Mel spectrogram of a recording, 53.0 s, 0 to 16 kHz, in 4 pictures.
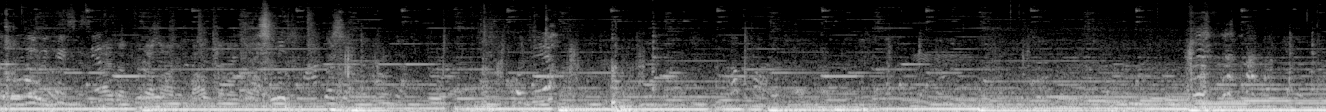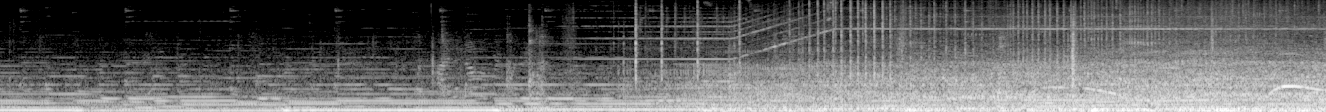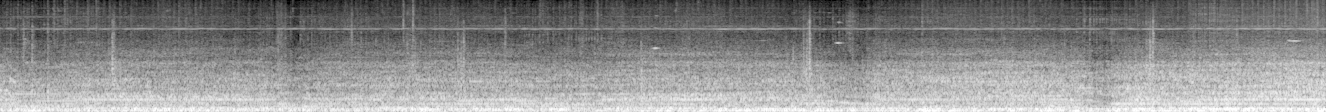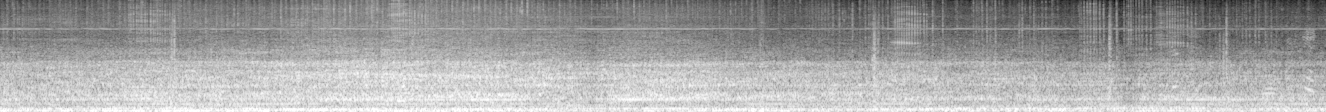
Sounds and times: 0.0s People with children getting ready 53.0s
0.0s soft music playing in the background 53.0s
18.2s loud mechanical noises 53.0s

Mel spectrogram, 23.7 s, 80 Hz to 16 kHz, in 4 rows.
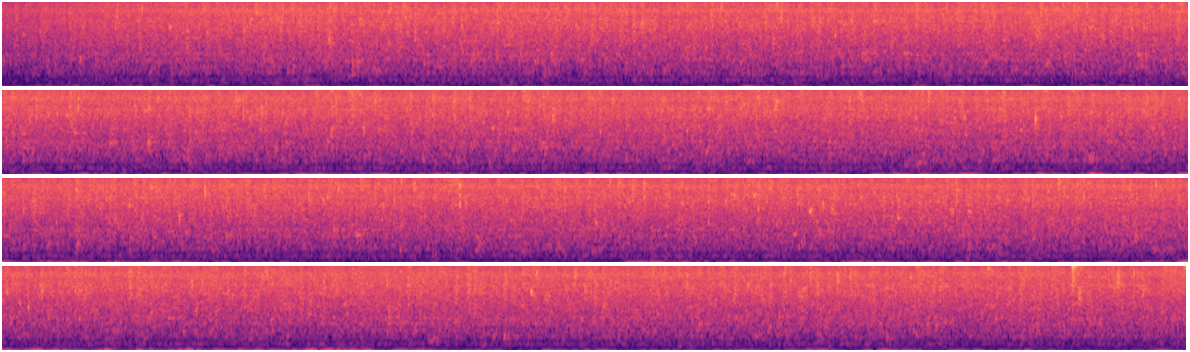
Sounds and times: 0.0s running water 23.7s

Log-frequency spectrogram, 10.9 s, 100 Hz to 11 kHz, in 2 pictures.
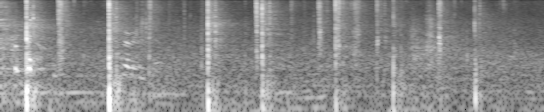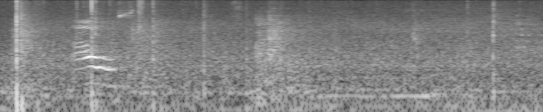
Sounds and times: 0.0s ball game 8.6s

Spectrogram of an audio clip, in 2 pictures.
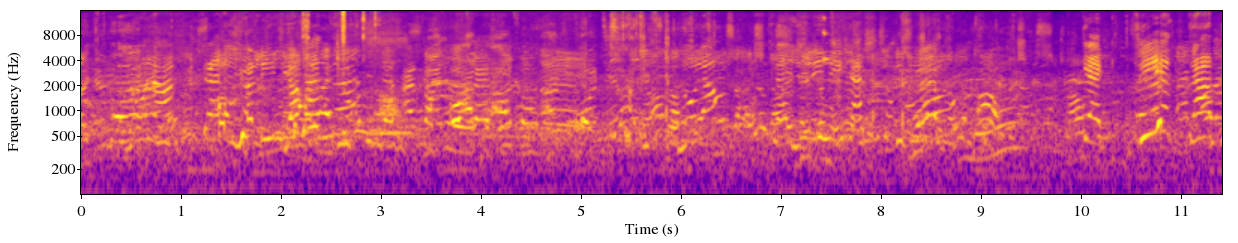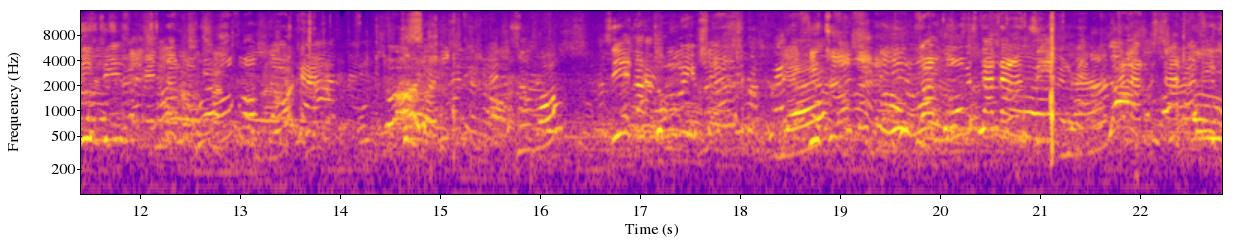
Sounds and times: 4.8s people selling rubbish 6.8s

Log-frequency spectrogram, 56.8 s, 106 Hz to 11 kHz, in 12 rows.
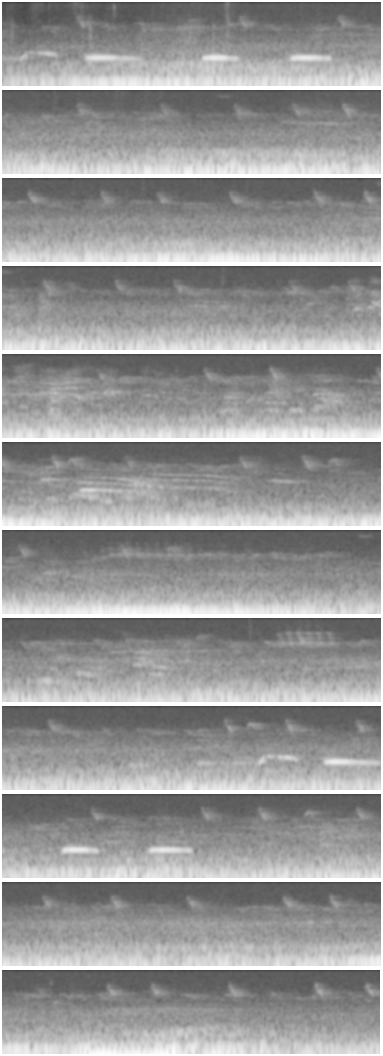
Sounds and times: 0.0s mourning doves 14.2s
0.0s passing air and ground vehicles 56.8s
0.0s sparrows 56.8s
0.2s robins 4.3s
17.8s mourning doves 48.9s
18.0s people talking 27.4s
28.2s people talking 30.8s
33.4s people talking 37.6s
40.3s robins 45.3s

